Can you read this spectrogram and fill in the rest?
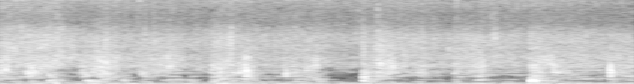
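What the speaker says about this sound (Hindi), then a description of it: "अब इसको अच्छी तरह से मिक्स करेंगे।" Spiced potato and vegetable dish being stirred as it fries in a pan, a steady sizzle with scraping and stirring strokes running throughout, close and moderately loud, no talking.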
